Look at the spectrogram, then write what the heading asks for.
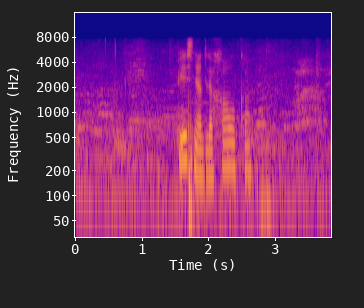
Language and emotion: Russian, neutral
